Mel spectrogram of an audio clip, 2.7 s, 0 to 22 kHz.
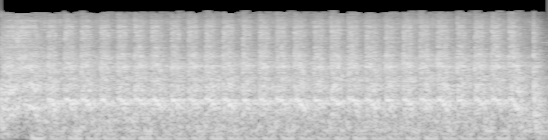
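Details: Honda CBR600 engine in a home-built reverse trike, after fiddling with dodgy wiring: rapid, even ticking buzz about nine pulses a second, steady before cutting off; electric fuel pump running normally.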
